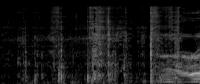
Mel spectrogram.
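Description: Plastic packaging crinkling, with a run of light clicks and clatters of hard plastic pieces being handled while the box is emptied.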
